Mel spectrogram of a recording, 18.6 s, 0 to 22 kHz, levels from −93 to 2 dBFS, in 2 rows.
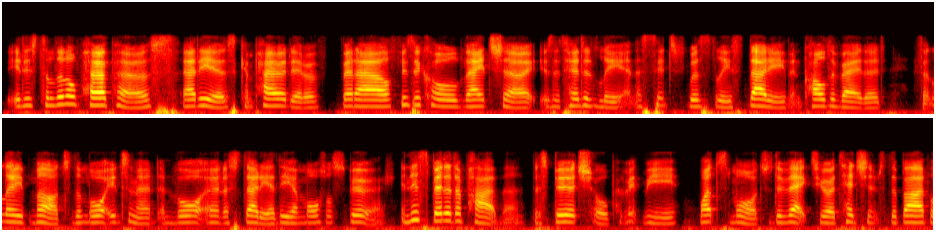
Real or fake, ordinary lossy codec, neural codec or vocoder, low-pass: fake; Opus, 32 kbps; codec, 24 kHz, 0.9 kbps, WavTokenizer, small release; 7.2 kHz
